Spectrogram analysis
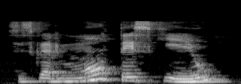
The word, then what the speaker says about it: Montesquieu: que é vai acabar jantar Montesquieu se fala se escreve ó 10 Montesquieu francês que vocês vão fazer o biquinho motoeste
